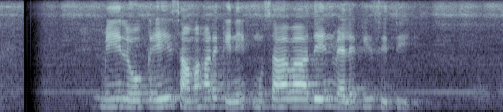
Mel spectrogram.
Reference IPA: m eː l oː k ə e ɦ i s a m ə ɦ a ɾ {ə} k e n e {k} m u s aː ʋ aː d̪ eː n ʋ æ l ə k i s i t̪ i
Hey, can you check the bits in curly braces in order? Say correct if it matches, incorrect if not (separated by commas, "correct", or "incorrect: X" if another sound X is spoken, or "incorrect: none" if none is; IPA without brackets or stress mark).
correct, correct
